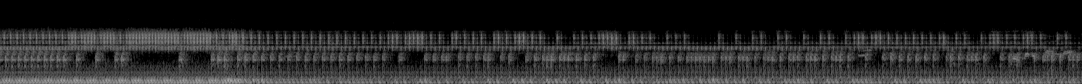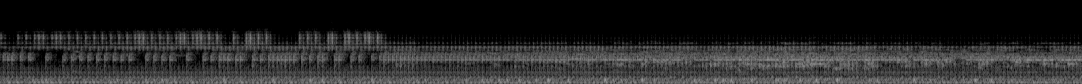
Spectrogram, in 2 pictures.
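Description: Experimental electronic music from a patch-cabled electronics setup: a dense drone of many steady tones, its upper tones chopped by rapid stuttering breaks. A loud low drone cuts out about two seconds in, and near the end the high tones fade into a rougher, noisier mid-range texture.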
